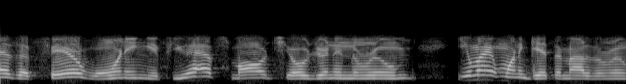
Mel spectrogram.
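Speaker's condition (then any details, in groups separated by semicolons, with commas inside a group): Cerebral palsy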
